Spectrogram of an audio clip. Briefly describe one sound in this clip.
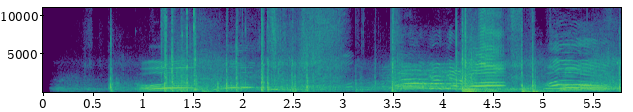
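Young men shout and cheer nearby.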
